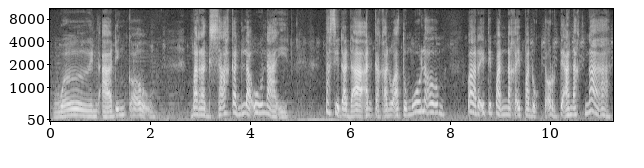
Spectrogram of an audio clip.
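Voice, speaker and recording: A woman with an Ilocano accent playing a gentle, grateful older sister in a radio drama. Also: on the low side, lively intonation, slow pace, faint music behind.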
